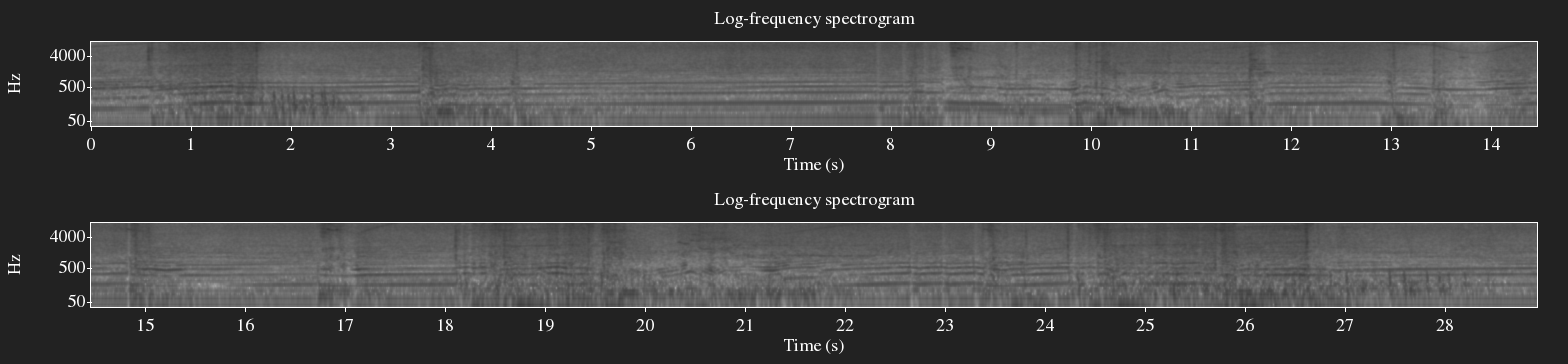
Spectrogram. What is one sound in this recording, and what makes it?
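Exhaust pops and crackles as a car lifts off the throttle.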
